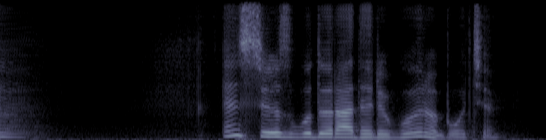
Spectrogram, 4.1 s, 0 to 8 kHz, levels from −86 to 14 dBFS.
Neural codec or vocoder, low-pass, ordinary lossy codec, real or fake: codec, 16 kHz, about 1 kbps, DyCAST, with the encoder's durations; none; none; fake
